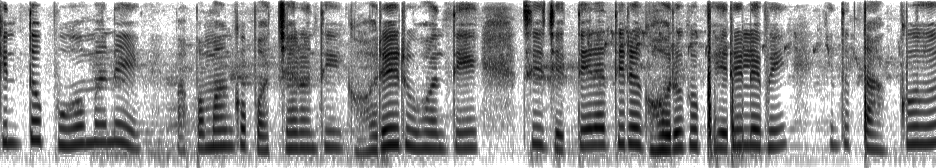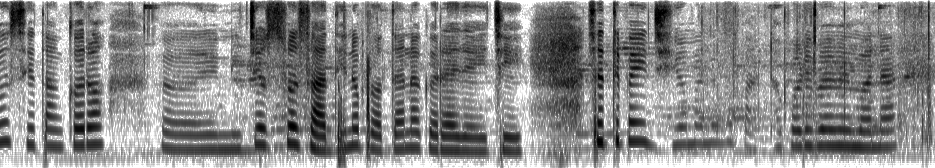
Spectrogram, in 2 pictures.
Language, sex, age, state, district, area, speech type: Odia, female, 18-30, Odisha, Puri, urban, spontaneous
